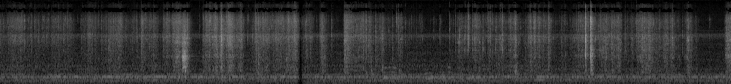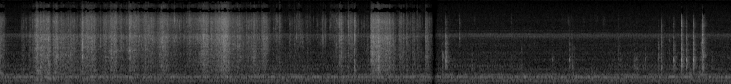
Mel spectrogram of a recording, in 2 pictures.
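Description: Bubble wrap and a plastic bag crinkling and rustling in irregular bursts as a camera lens is unwrapped by hand. The crinkling stops about three quarters of the way through, leaving a faint steady hum, with a few light clicks near the end.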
